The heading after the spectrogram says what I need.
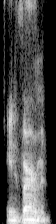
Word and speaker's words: environment: Todas las palabras que tienen como esa terminación suenan así, right? We're getting in words like this. Okay, you also say mountain, mountain. Entonces la última sílaba no suena. Mountain, environment. I don't know, like this could be. Esta palabra cargamento, envío. Shipment, shipment. Shipment. You see. Okay, so the last ENT was not pronounced really strong.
